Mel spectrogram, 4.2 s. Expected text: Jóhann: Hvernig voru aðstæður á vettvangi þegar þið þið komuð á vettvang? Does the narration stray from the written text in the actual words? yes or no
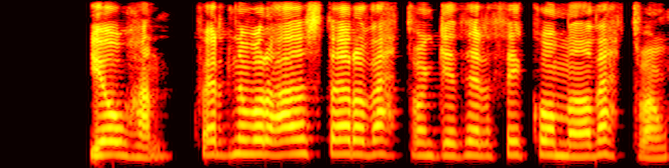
yes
